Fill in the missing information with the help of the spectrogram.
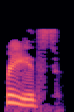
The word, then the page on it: wreathes: British English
